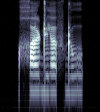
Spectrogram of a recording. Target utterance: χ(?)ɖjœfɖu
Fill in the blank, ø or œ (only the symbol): œ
